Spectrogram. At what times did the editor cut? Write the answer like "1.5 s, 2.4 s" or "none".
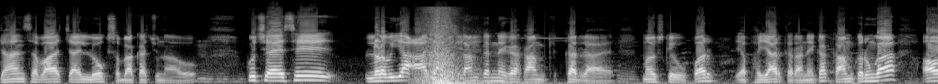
4.5 s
